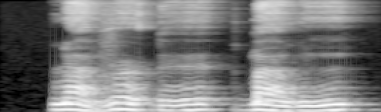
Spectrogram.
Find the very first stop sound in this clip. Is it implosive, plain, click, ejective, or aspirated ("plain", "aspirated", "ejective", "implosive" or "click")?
implosive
